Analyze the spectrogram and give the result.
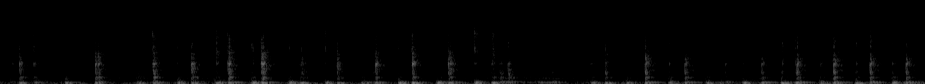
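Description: Fingertips type quickly on a mint-green plastic typewriter-style keyboard with round white plastic keycaps and a hollow body. Rapid, irregular clicky taps ring briefly over a steady low hum.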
